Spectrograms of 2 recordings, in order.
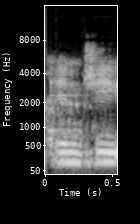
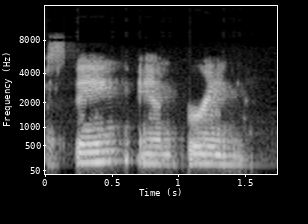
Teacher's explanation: The ng sound is produced by the back of the mouth. This is a velar sound. The sound for ng is ng, as in the end of sing and bring.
